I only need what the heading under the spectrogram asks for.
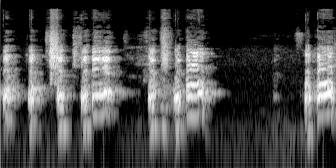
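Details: Female chicken cackling loudly: rapid harsh clucks in a rising, excited run, a second burst of squawks, a quiet gap, then one more strong nasal cackle.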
